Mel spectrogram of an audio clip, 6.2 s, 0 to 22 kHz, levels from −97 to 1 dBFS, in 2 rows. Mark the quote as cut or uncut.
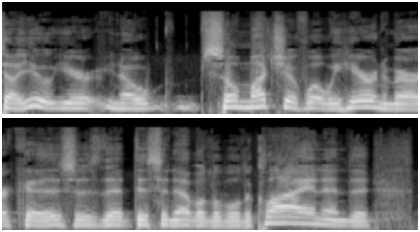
uncut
